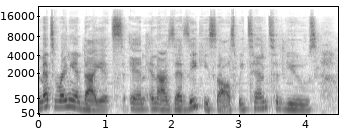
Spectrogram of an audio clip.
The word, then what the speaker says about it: tzatziki: It's actually spelled with a T, but the T is silent, so we say tzatziki.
